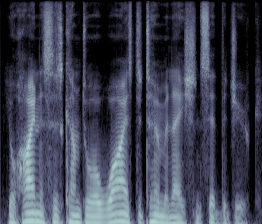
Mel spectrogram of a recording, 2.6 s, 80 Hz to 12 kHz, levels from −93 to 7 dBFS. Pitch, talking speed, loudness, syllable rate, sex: 100 Hz, 250 wpm, -20 LUFS, 6.4 syllables/s, male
